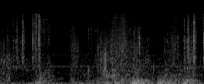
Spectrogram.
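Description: A pickaxe strikes wood repeatedly.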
